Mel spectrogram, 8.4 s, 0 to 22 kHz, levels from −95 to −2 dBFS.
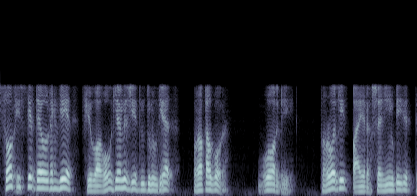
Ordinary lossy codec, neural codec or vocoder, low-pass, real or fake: none; codec, 16 kHz, 0.5 kbps, FreqCodec, larger model; 3.6 kHz; fake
